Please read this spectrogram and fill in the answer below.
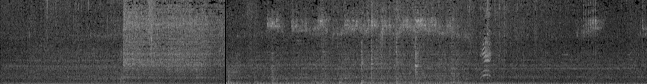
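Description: Diesel engine of a loaded Mitsubishi Canter dump truck running in a river, growing louder and rougher about four and a half seconds in as its dump bed is raised to tip the load.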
